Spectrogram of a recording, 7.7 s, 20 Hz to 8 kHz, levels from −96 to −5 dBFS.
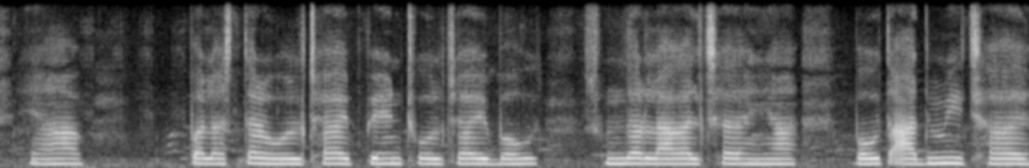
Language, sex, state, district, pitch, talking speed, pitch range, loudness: Maithili, female, Bihar, Samastipur, 245 Hz, 125 wpm, 240-250 Hz, -18 LUFS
